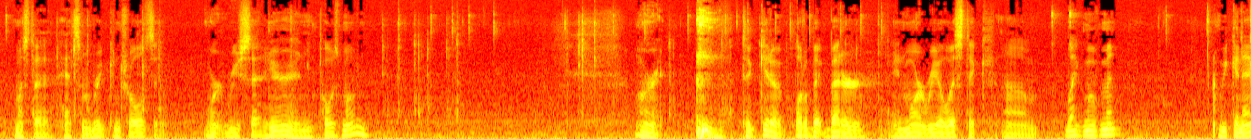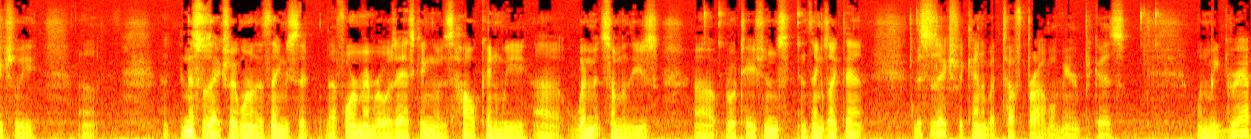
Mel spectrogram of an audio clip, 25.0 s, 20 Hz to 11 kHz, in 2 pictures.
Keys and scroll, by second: 0.7 Tab, 2.9 End, 3.4 Page_Down, 3.9 Tab, 5.8 Tab, 21.6 End, 21.8 Page_Down, 24.7 g.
